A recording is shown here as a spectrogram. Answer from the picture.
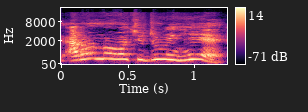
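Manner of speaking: exasperated therapist. Retold or imitated. Therapist telling a client she can't help, exasperated. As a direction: let her sound fed up with the client. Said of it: "she was just like".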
